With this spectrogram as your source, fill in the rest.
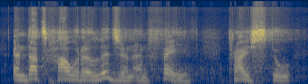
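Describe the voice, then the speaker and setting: A man speaks at a very slow pace. He has a strong non-native accent. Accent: thick foreign. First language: not English. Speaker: parish priest. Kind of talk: lecture. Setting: parish center.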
